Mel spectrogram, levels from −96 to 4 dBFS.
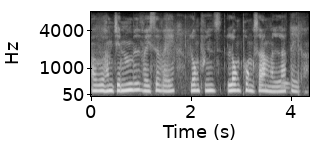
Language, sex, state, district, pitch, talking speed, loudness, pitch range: Wancho, female, Arunachal Pradesh, Longding, 200 Hz, 125 wpm, -17 LUFS, 190-210 Hz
